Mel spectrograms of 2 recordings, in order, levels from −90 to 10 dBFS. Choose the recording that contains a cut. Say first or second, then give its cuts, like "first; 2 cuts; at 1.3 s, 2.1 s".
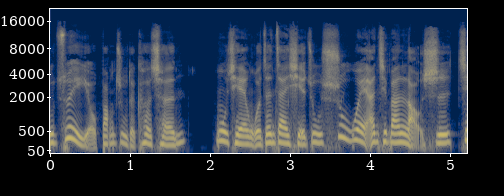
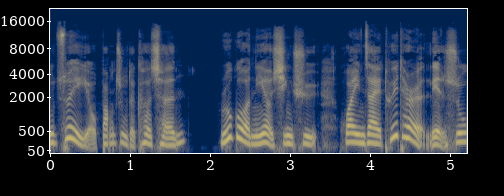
first; 1 cut; at 2.0 s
